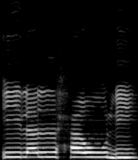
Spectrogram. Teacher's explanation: یہاں پر واو ساکن سے پہلے کیا ہے؟ زبر ہے, تو واو لین ہو گیا. نرمی کے ساتھ جلد ادا کریں گے.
